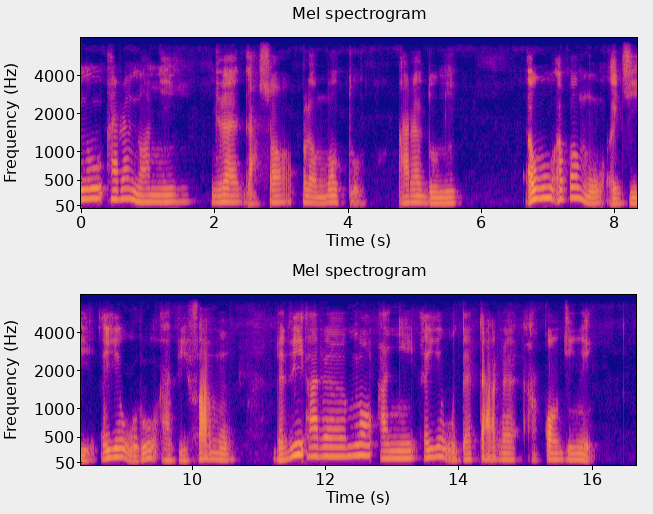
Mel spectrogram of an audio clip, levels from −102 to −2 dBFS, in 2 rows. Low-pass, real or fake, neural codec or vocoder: 7.2 kHz; fake; codec, 44.1 kHz, 2.6 kbps, SNAC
